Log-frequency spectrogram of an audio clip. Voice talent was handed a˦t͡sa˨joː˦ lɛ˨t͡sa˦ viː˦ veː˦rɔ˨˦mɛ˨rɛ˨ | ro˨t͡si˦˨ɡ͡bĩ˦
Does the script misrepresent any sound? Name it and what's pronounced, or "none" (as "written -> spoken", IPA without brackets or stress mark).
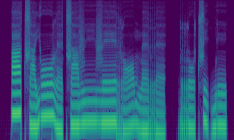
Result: none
